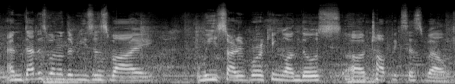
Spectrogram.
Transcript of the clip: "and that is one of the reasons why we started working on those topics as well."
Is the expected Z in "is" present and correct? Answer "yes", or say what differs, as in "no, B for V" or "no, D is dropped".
yes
